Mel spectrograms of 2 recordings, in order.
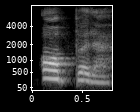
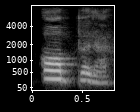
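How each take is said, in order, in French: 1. L'accent est sur la première syllabe. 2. L'accent est sur la première syllabe.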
